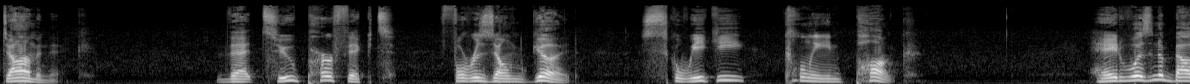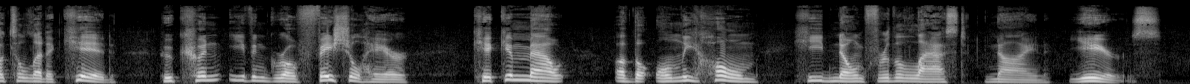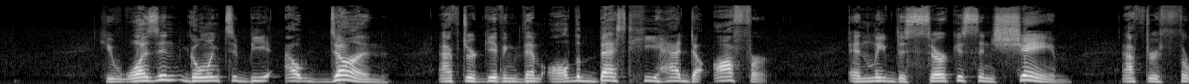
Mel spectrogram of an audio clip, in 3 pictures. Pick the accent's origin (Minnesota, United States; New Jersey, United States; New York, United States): Minnesota, United States; accent: Minnesotan; My Minnesotan accent just came out real bad there for a second.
